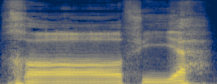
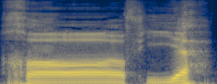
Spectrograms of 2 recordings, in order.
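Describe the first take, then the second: First: The word ends with a stopped h sound. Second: The same.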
